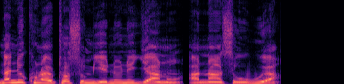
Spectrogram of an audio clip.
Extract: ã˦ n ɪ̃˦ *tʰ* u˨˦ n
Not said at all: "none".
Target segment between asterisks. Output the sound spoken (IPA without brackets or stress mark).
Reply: kʰ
